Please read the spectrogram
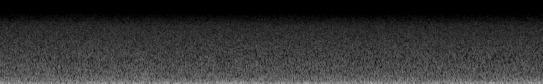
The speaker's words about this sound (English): No, there aren't exactly 1,000 waterfalls, of course. It's just a nice-sounding name. But this place is considered to be special because of how multiple tiers of waterfalls are stacked on top of one another.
